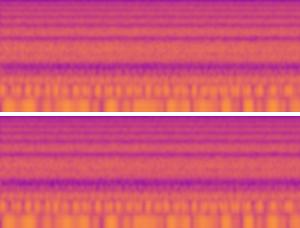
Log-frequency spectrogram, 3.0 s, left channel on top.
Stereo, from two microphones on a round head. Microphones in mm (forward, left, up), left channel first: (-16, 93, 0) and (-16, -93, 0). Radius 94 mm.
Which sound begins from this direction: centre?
A drone, at 0.0 s.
